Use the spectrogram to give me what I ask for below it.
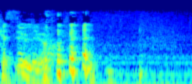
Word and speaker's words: Cthulhu: cool kitty kitty Hulu I believe it's pronounced Cthulhu um you know of the monastery and how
